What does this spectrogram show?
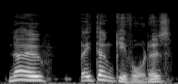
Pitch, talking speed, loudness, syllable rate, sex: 160 Hz, 170 wpm, -17 LUFS, 4.7 syllables/s, male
